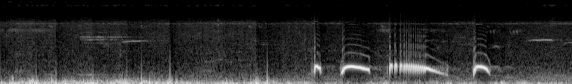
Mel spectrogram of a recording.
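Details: Spotted dove, a lively singer used as a lure for trapping doves: after a noisy rumbling start, a short cooing phrase of clipped notes and a long drawn descending coo, then a final short coo.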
